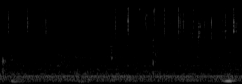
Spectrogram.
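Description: Near silence: room tone with a faint steady hum and a few faint small clicks.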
